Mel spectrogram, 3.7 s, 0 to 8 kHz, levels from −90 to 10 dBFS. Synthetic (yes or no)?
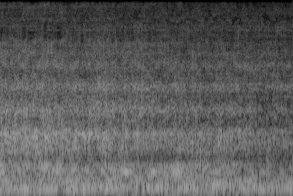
yes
